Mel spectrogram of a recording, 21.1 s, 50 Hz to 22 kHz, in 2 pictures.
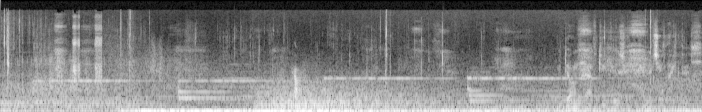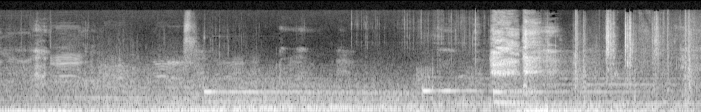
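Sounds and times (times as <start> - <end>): deep rumble: 0.0 - 21.0.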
